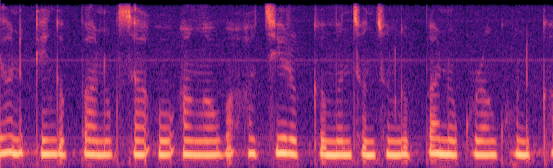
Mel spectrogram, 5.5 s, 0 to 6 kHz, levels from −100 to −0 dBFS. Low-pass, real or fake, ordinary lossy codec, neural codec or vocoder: 5.4 kHz; real; none; none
